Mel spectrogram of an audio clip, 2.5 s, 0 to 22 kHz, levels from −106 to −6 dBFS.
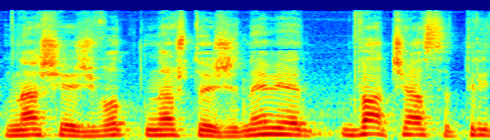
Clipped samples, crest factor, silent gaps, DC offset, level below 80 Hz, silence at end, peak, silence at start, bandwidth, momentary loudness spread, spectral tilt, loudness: under 0.1%; 16 dB; none; under 0.1%; -50 dBFS; 0 s; 0 dBFS; 0 s; 16 kHz; 3 LU; -4.5 dB/octave; -15 LUFS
